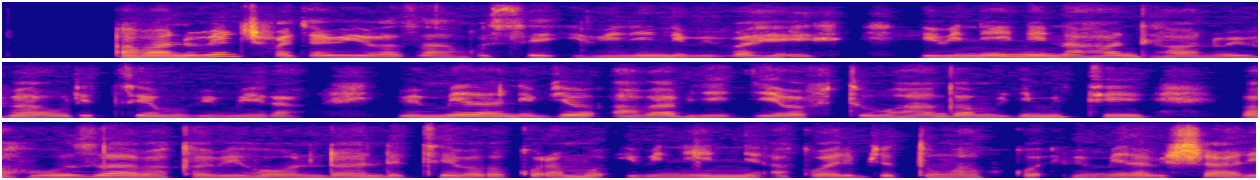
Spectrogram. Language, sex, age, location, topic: Kinyarwanda, female, 18-24, Huye, health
